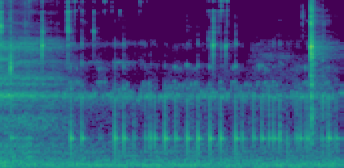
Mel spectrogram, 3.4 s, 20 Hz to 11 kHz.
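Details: 1957 Buick after fitting replacement intake manifold with welded-up exhaust crossover: irregular soft drips, a few per second, as fuel leaks from the carburetor with the float stuck open; freed by tapping the float.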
